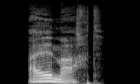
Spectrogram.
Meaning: omnipotence
- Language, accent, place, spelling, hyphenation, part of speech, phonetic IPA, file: German, Germany, Berlin, Allmacht, All‧macht, noun, [ˈalmaχt], De-Allmacht.ogg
